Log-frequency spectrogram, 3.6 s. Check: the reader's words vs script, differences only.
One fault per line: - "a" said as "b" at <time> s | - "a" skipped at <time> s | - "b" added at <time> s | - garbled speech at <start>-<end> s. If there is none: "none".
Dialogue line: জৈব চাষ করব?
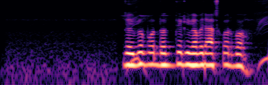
- "পদ্ধতিতে কিভাবে" added at 2.0 s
